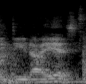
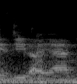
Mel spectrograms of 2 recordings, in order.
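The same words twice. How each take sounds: First: "Indeed" cut to "deed"; "Indeed" as one syllable, Newfoundland style; Newfoundland form. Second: "Indeed" with both syllables; "Indeed" starting with a clear "in"; mainland Canadian wording. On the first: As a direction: drop the "in", run "Indeed I is" as "deed I is". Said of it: "in Newfoundland, we just say". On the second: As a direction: say "Indeed I am" in full, standard form. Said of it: "rest of Canada, you might say". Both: Shown as a demonstration.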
